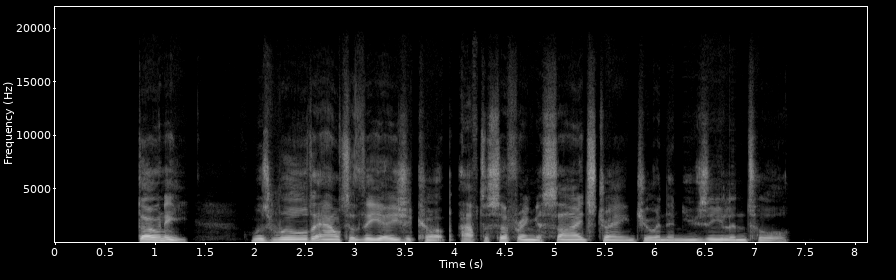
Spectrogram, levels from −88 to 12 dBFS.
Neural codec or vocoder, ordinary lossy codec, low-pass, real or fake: codec, 44.1 kHz, 7.8 kbps, Pupu-Codec; none; 19.8 kHz; fake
